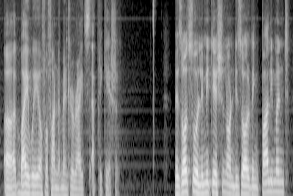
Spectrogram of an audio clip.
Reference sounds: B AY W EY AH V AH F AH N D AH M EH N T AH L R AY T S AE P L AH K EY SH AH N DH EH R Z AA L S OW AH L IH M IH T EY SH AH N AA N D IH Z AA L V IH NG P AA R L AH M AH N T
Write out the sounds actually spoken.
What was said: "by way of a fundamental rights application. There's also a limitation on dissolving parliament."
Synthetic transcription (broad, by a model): B AY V EY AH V AH F AH N D AH M EH N T AH L R AY T S AE P L AH K EY SH AH N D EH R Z AA L S OW AH L IH M IH T EY SH AH N AA N D IH Z AA L V IH NG P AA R L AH M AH N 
